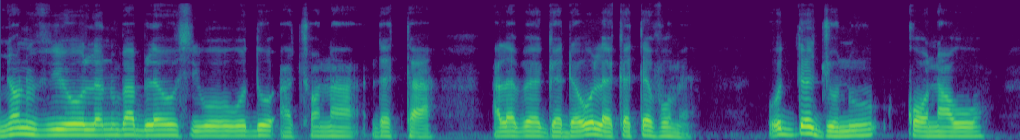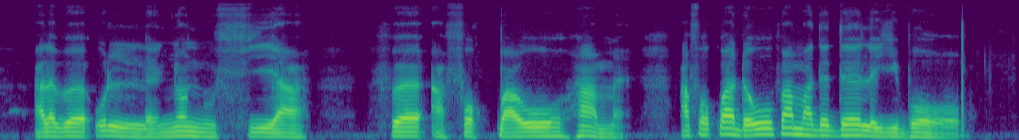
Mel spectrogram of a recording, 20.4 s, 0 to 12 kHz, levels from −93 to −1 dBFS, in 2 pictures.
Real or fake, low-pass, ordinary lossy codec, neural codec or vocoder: real; 10.8 kHz; Opus, 32 kbps; none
